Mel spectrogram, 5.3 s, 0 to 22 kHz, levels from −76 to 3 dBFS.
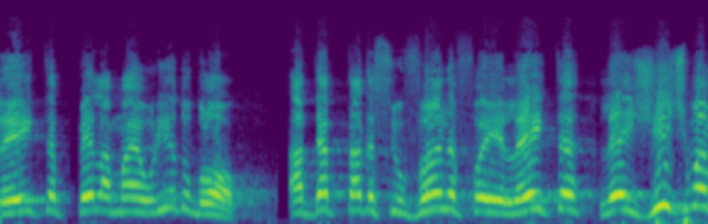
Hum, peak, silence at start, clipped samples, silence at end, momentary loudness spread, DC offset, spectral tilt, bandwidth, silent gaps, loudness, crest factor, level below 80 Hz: none; 0 dBFS; 0 s; under 0.1%; 0 s; 8 LU; under 0.1%; -4 dB/octave; 10.5 kHz; none; -13 LUFS; 12 dB; -36 dBFS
